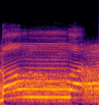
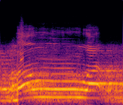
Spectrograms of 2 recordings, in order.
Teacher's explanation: دو زبر کی تنوین کا ادغام واو میں ہوا، یعنی کہ دو زبر کی تنوین کی آواز واو میں مل گئی۔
